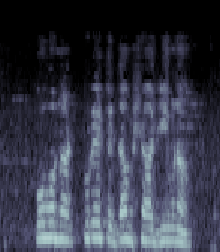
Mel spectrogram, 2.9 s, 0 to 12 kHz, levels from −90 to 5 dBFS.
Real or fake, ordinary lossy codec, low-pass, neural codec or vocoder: real; AAC, 32 kbps; 7.2 kHz; none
